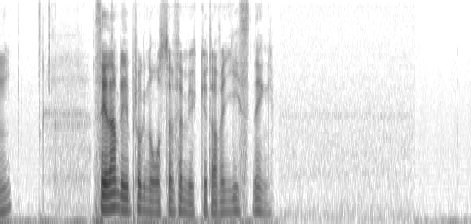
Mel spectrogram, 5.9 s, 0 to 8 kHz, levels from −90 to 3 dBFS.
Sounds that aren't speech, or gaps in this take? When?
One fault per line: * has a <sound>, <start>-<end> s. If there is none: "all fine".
all fine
